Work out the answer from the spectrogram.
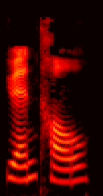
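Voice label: "源头", Mandarin Chinese; chinese flashcards; hsk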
